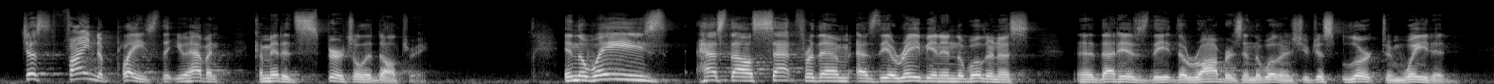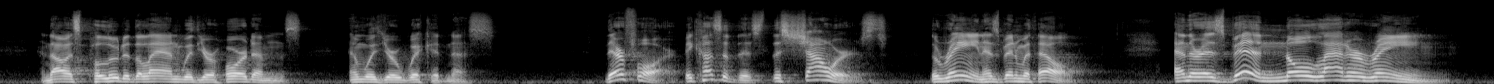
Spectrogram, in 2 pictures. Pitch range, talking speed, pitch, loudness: 110-165 Hz, 140 wpm, 125 Hz, -14 LUFS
